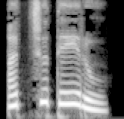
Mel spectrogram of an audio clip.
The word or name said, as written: ಅಚಿತ್ರ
